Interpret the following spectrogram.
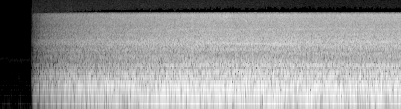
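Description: A steady hiss with a low hum, starting out of silence under a second in, swelling over the next couple of seconds and then holding level.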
